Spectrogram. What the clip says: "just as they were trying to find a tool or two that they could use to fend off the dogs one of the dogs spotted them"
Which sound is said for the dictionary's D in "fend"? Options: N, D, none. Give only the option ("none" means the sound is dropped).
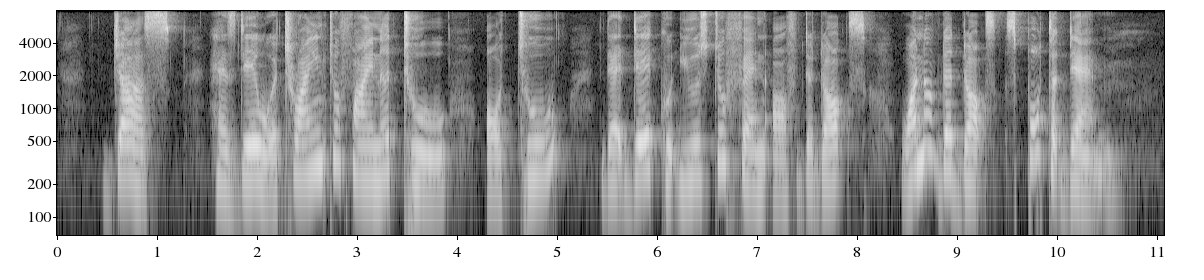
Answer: none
